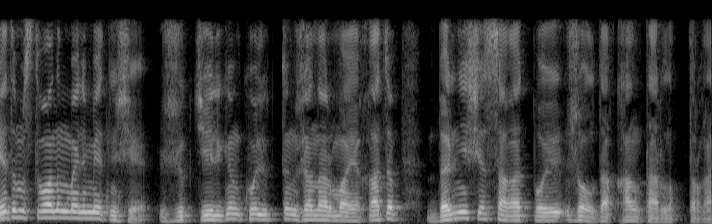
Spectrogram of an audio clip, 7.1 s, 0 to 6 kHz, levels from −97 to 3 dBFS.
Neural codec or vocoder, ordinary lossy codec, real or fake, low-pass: none; MP3, 48 kbps; real; 5.4 kHz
